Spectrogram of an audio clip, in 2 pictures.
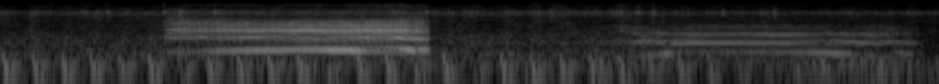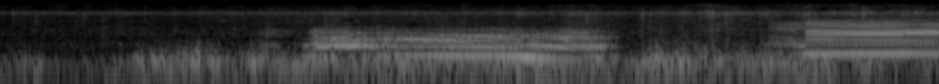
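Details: Tame village cattle roaming fields and drinking at a village lake: four harmonic moos, each about a second long, arching slightly in pitch, over a steady low engine-like rumble.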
